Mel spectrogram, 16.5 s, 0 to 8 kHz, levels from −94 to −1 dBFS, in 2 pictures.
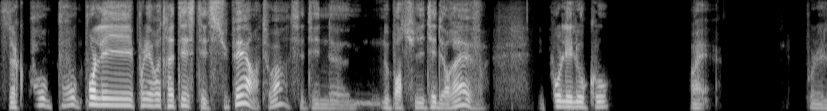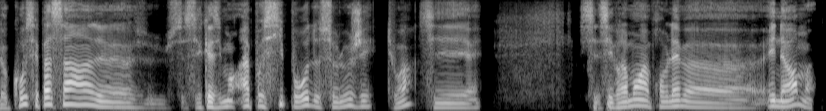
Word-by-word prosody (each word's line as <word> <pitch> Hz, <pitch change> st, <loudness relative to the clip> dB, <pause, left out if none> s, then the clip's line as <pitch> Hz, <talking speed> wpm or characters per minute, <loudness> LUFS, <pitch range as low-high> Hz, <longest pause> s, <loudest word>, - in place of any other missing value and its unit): C'est-à-dire 125 Hz, 0 st, -3 dB
que -, -, -11 dB
pour 175 Hz, -4 st, -5 dB
pour 175 Hz, +3 st, -5 dB
pour 195 Hz, 0 st, +7 dB
les 170 Hz, -2 st, +5 dB
pour 170 Hz, -, -3 dB
les 160 Hz, -, +3 dB
retraités, 155 Hz, +1 st, +2 dB
c'était 115 Hz, -6 st, +2 dB
super, -, -, +4 dB
tu -, -, -6 dB
vois? -, -, -1 dB
C'était 105 Hz, -, -7 dB
une, 100 Hz, -1 st, -10 dB
heu, 90 Hz, -2 st, -10 dB, 0.3 s
une -, -, -10 dB
opportunité 120 Hz, +1 st, 0 dB
de 110 Hz, -, -3 dB
rêve! 105 Hz, -, +1 dB, 0.6 s
Et -, -, -24 dB
pour 145 Hz, -, +1 dB
les 135 Hz, -1 st, +4 dB
locaux? 135 Hz, +1 st, -2 dB, 0.8 s
Ouais. -, -, -5 dB, 1.0 s
Pour 110 Hz, -, -14 dB
les 100 Hz, -, -10 dB
locaux, 95 Hz, -, -4 dB
c'est -, -, +1 dB
pas 190 Hz, 0 st, +4 dB
ça, 195 Hz, +1 st, +7 dB, 0.2 s
hein, 170 Hz, -, -2 dB
heu, 125 Hz, -4 st, -4 dB
je 105 Hz, -1 st, -18 dB, 0.2 s
c'est -, -, -3 dB
c'est 115 Hz, -, 0 dB
quasiment 135 Hz, +3 st, 0 dB
impossible 155 Hz, +6 st, +3 dB
pour 135 Hz, +5 st, -1 dB
eux -, -, -3 dB
de 140 Hz, -, -7 dB
se 130 Hz, -, 0 dB
loger, 145 Hz, +1 st, -3 dB
tu -, -, -14 dB
vois? 160 Hz, +5 st, -5 dB
C'est, 115 Hz, -1 st, -5 dB
heu, 110 Hz, -, -15 dB, 1.0 s
c'est -, -, -2 dB
c'est -, -, +3 dB
vraiment 130 Hz, +7 st, +1 dB
un 155 Hz, -, 0 dB
problème, 140 Hz, +3 st, -2 dB
heu, 110 Hz, -5 st, -5 dB
énorme. 150 Hz, +5 st, +1 dB
135 Hz, 195 wpm, -24 LUFS, 115-160 Hz, 1.0 s, pour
